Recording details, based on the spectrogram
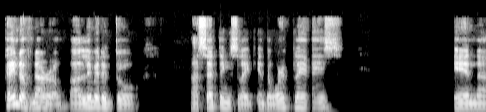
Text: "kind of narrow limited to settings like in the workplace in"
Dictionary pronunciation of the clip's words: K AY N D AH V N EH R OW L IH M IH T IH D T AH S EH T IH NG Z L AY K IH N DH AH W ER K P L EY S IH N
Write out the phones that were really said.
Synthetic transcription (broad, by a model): K AY N D AH V N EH R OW L IH M IH T IH D T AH S EH T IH NG S L AY K IH N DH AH W ER K P L EY S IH N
